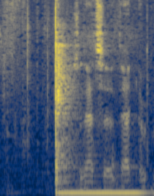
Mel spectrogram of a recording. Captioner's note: gavel bangs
